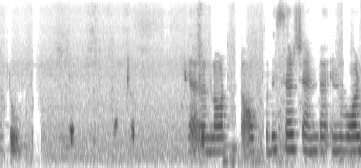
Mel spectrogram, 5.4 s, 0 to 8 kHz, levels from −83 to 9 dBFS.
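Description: The speech dips sharply at 0.06–0.17 s, 0.36–0.63 s, 3.18–3.72 s, 3.96–4.14 s and from 4.43 s to the end, falling by roughly 25 to 40 dB. It is likely speech suppressed in double talk: the echo canceller mistook the talker for echo and turned both down. On the waveform the envelope collapses to near-silence; on the spectrogram the harmonics fade or break into fragments, within the call's band that stops at 8 kHz.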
